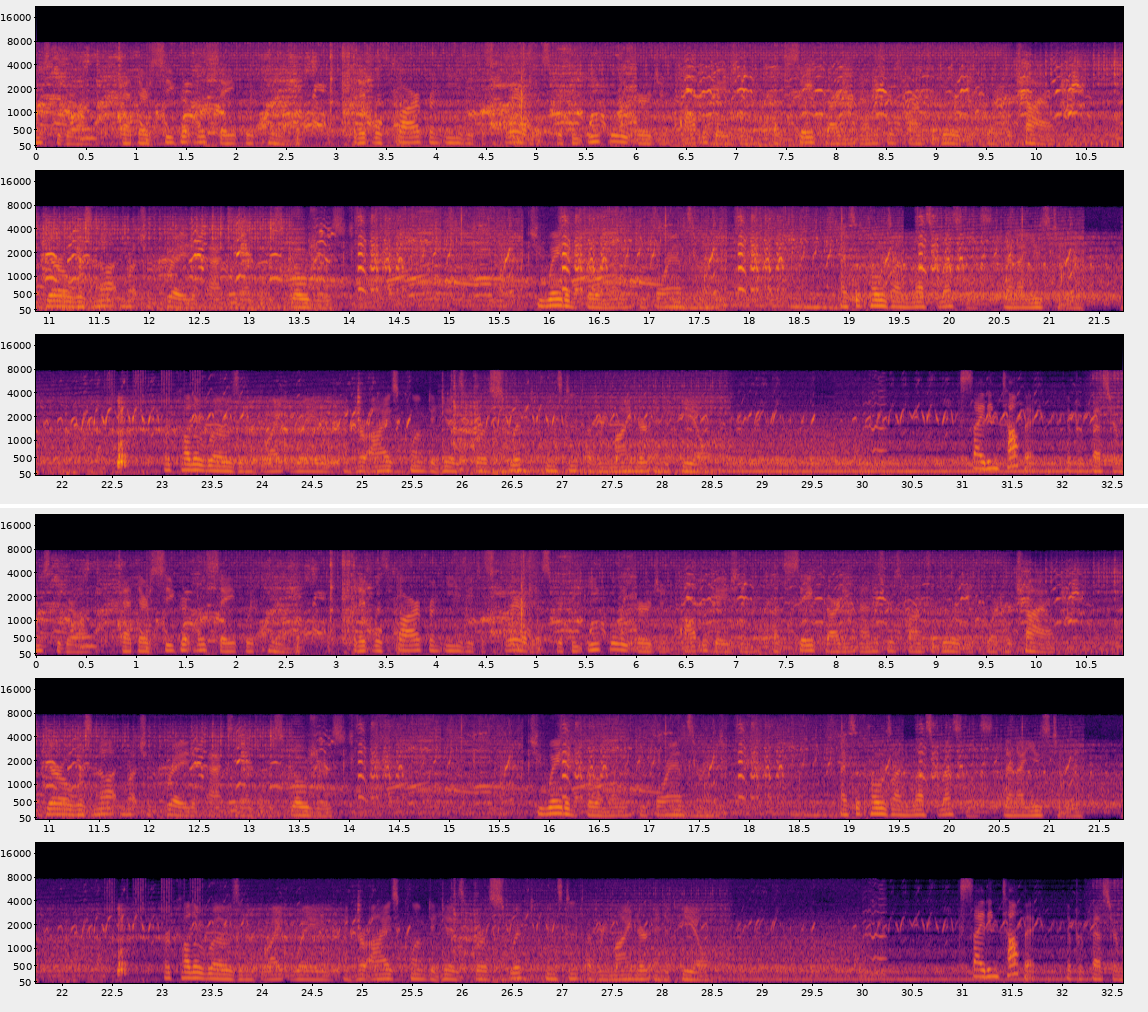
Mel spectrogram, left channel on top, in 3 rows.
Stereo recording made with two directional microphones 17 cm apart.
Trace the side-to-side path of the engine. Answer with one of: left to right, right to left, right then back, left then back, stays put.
stays put.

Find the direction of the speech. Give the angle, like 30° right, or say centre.
10° left.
